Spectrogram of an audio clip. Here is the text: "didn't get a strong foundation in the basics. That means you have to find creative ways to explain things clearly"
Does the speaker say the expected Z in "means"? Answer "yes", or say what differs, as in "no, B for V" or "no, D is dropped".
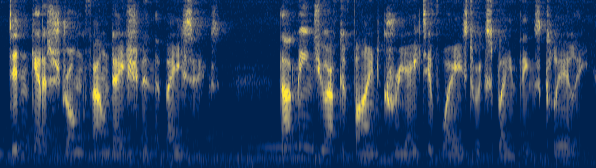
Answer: yes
